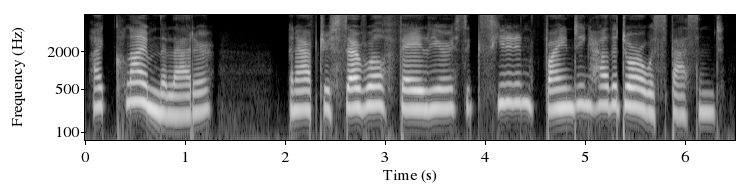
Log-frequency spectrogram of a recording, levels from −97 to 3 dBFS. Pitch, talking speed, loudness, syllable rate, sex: 245 Hz, 150 wpm, -19 LUFS, 5.2 syllables/s, female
